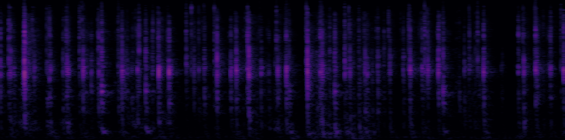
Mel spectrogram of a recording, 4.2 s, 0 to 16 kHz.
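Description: Both hands type continuously with fingertips and medium nails, pressing and tapping the round plastic keycaps of a medium-sized, hollow-bodied black retro typewriter-style mechanical keyboard with metal-look trim and a silver return lever, resting on a fluffy blanket. About 29 quick, bright, crisp plastic clacks come in an uneven rapid stream, with a brief pause near the end. Each click is dry and dies almost instantly, with no low-end thump.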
